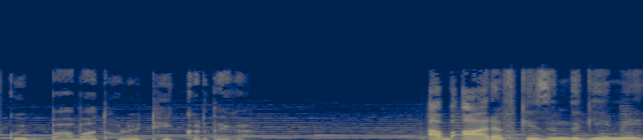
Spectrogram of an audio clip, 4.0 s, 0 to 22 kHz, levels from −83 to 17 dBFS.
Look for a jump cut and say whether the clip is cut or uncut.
cut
